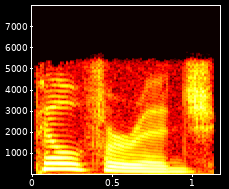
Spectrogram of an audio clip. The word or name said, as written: pilferage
